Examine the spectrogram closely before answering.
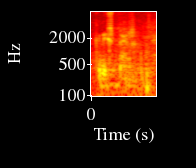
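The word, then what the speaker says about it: CRISPR: eh Por lo menos crisper es una palabra que incluso los ingleses no saben muy bien cómo pronunciarla nos inventamos que hay una e por ahí en medio y ya está crisper las Estos son las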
